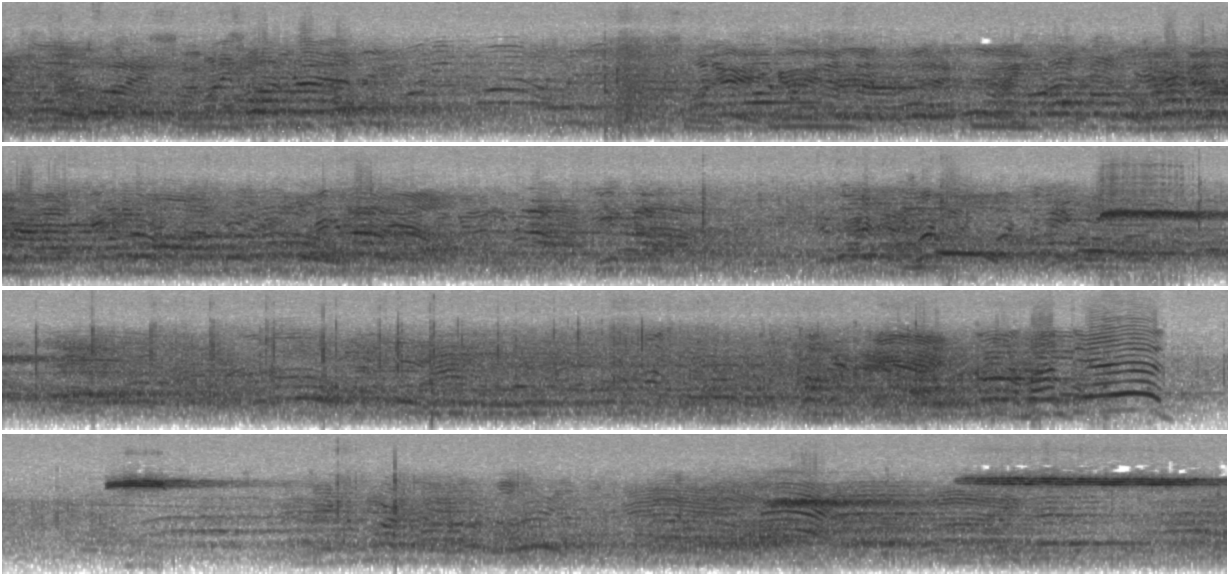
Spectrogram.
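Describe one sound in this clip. A crowd of people chatter and call out loudly in a large echoing hall.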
